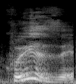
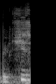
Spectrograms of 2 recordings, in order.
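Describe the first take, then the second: First: It is said with a rolled American-style pronunciation. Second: It is said with a flat Korean-style pronunciation. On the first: The listener finally understood it. The speaker calls it right. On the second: The listener could not understand it. The speaker calls it wrong.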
